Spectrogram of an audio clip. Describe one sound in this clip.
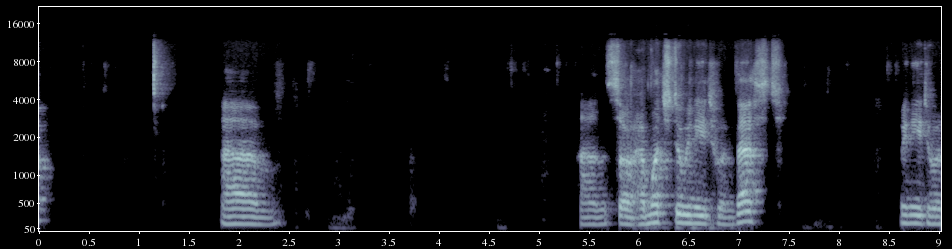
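A man speaks calmly and close to a microphone, in short phrases with pauses.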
